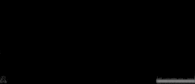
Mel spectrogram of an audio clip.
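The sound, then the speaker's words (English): A telephone busy signal on a call to a man who is not answering: one loud, steady electronic tone lasting under half a second, sounding after a stretch of quiet, faint line hum. No one speaks. “He's not answering the phone. See if we can get him on another phone.”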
